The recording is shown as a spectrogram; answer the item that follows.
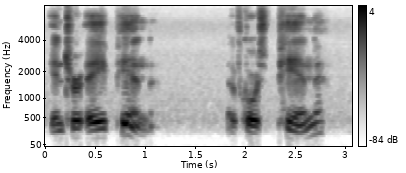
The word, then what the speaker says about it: PIN: Of course, PIN, we pronounce it like a word, stands for Personal Identification Number.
